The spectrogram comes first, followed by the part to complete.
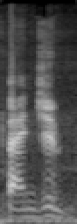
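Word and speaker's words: Panjim: we speaking English then we pronounce the name of a capital as panim when we speak our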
